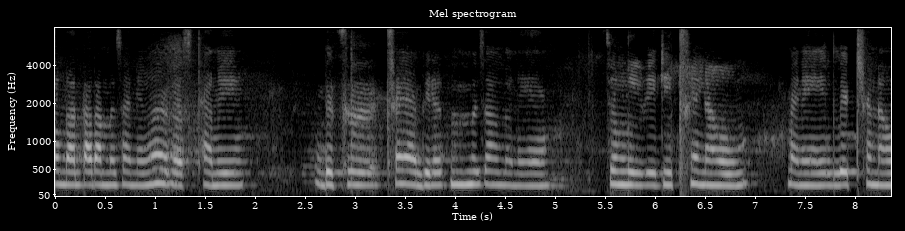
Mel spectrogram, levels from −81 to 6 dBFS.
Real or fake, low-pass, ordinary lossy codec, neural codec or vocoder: fake; none; none; codec, 16 kHz, 1 kbps, X-Codec, HuBERT features, trained on general audio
